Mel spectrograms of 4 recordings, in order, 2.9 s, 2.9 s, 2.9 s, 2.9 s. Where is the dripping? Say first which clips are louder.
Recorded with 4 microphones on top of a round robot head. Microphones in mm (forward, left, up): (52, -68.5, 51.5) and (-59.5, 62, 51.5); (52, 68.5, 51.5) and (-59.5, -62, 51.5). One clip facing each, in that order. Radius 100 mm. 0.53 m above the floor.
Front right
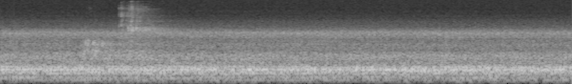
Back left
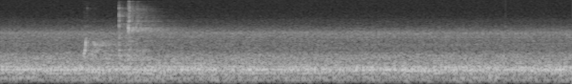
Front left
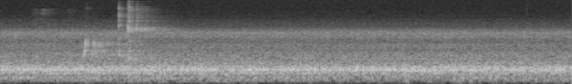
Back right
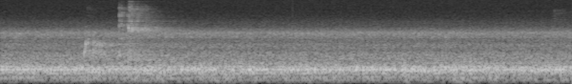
Front right 2 dB, even; 100° left, 3 m.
